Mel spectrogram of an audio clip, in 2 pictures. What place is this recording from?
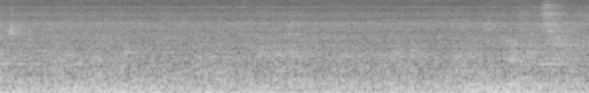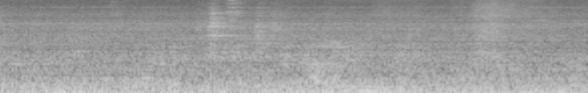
crowded indoor space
